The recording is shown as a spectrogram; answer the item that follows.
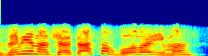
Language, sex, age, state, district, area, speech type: Kashmiri, female, 18-30, Jammu and Kashmir, Budgam, rural, conversation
